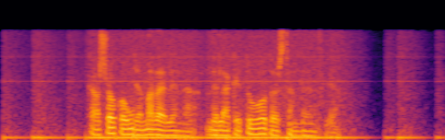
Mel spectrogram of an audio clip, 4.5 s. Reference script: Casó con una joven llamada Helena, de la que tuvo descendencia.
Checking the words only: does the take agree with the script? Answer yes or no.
no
